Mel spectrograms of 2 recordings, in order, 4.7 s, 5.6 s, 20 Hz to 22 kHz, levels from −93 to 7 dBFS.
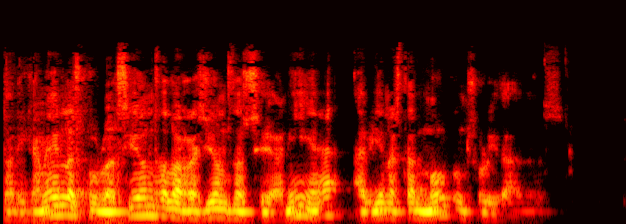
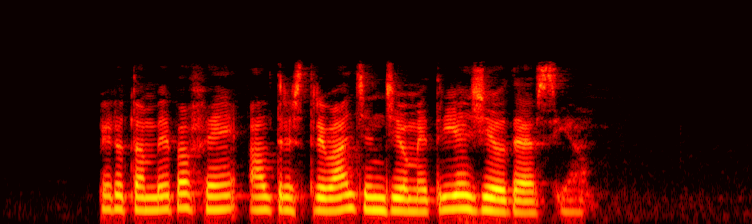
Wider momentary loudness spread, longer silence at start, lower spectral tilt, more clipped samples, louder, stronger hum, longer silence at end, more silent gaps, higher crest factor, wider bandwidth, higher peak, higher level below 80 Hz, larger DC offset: about the same, 12 LU vs 11 LU; second, 0.05 s vs 0.75 s; about the same, -6.5 dB/octave vs -6 dB/octave; neither; about the same, -24 LUFS vs -25 LUFS; neither; second, 0.8 s vs 1.25 s; neither; about the same, 16 dB vs 16 dB; first, 9.8 kHz vs 8 kHz; about the same, -10 dBFS vs -10 dBFS; first, -58 dBFS vs -68 dBFS; neither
